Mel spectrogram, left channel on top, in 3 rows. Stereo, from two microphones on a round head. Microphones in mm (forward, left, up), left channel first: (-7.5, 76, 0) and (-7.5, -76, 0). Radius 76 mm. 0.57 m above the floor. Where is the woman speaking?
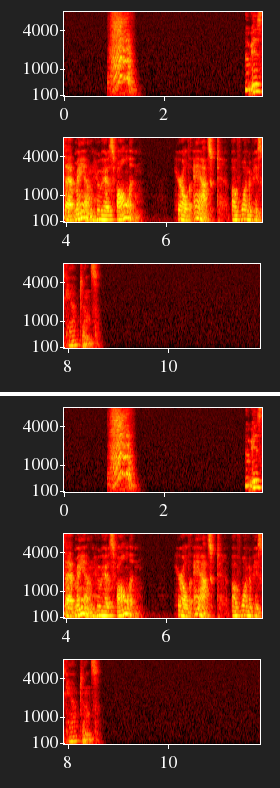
30° left (ahead or behind), 1.6 m.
